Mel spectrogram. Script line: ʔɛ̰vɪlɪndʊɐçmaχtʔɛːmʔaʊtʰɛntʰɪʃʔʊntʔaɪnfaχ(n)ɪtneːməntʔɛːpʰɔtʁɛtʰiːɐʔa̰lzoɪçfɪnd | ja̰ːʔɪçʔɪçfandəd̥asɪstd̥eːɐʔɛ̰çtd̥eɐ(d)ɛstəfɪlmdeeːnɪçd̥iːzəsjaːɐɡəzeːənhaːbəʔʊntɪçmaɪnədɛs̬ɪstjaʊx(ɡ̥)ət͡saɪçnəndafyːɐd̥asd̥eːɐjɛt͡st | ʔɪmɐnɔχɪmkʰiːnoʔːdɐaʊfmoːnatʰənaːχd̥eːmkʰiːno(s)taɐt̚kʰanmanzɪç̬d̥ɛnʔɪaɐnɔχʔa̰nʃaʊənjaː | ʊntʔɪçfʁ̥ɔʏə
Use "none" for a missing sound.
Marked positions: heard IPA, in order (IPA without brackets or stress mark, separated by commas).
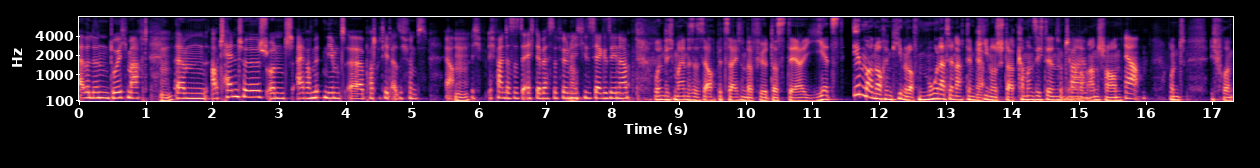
m, b, b̥, ʃ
